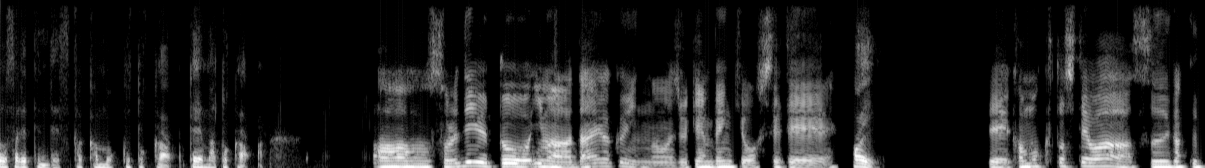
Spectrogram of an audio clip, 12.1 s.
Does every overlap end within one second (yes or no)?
yes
